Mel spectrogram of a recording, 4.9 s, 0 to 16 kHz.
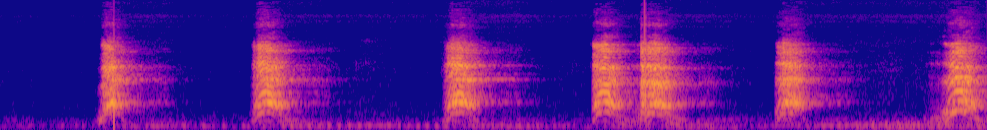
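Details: Dog in Selat, Kapuas, Central Kalimantan, barking at a neighbour, recorded 5 August 2017: six forceful, harsh barks roughly every three-quarters of a second, two coming in quick succession, with a faint low hum between them.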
